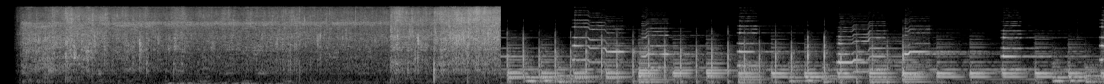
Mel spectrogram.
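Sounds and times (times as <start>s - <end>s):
food sizzling in frying: 0.1s - 5.0s
light plucked instrumental music: 5.0s - 11.0s.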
